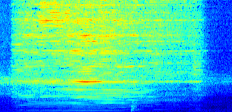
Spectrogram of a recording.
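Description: Wood being sawn in a workshop where a group works on a fitting for a wagon to be set up on the grounds in summer: a steady, hissing rasp that runs for about three seconds with a faint low hum beneath it and a single knock partway through, then fades out. No one speaks.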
